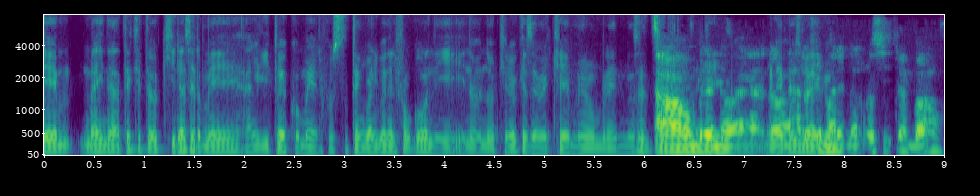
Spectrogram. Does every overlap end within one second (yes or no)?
no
